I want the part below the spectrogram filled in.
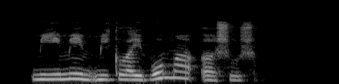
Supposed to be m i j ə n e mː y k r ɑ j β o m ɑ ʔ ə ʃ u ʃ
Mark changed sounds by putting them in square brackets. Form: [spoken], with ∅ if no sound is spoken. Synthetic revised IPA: m i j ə [m] e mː [i] k [l] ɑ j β o m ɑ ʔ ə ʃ u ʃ

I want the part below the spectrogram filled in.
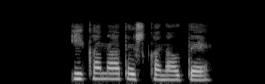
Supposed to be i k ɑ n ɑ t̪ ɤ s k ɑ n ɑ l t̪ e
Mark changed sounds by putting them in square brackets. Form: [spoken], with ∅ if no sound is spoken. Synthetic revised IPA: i k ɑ n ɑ t̪ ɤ [ʃ] k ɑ n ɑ l t̪ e

